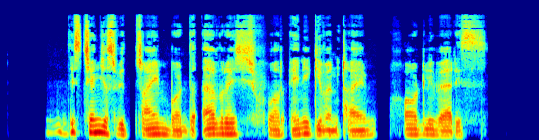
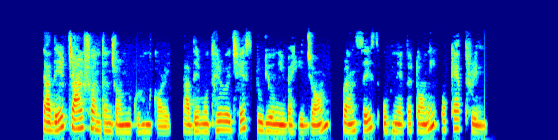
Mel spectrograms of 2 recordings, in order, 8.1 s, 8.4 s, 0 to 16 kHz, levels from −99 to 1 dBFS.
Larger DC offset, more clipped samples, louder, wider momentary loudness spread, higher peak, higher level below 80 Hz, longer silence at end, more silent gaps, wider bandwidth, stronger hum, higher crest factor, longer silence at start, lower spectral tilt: neither; neither; first, -17 LUFS vs -24 LUFS; first, 12 LU vs 8 LU; first, 0 dBFS vs -6 dBFS; first, -42 dBFS vs -66 dBFS; second, 0.8 s vs 1.1 s; second, 1.96-2.02 s, 5.67-5.84 s vs 2.57-2.74 s, 3.79-3.83 s, 4.99-5.14 s, 5.70-5.74 s; first, 11.5 kHz vs 7.6 kHz; neither; about the same, 18 dB vs 18 dB; about the same, 0.7 s vs 0.65 s; about the same, -4.5 dB/octave vs -5.5 dB/octave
